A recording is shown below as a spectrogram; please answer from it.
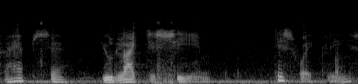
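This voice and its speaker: A man's voice: on the low side, huge pitch swings, vocal fry, heavily acted. A man playing an oily, falsely polite undertaker who blackmails a gangster, in 1940s radio acting on a dull, lo-fi recording with faint hiss. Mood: unctuous. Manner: unctuous, falsely polite, with drawn-out pauses. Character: oily, smooth-talking male undertaker and blackmailer.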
